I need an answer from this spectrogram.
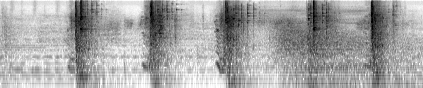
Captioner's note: door lock clanging; Paul groans; dark eerie music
